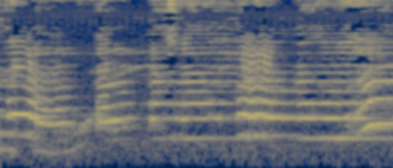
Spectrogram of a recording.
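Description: Background music: a high voice singing a melody with long held notes that slide from one pitch to the next.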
